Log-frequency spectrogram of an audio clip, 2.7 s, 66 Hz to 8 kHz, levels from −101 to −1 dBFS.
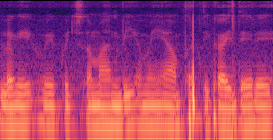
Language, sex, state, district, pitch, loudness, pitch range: Hindi, male, Himachal Pradesh, Shimla, 105 Hz, -26 LUFS, 105-110 Hz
